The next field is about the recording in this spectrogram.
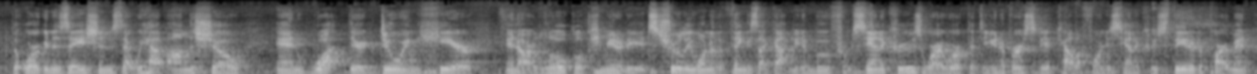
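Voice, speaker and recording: Upbeat male host working a live stage crowd, mid pitch, roomy sound. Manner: upbeat, chatty, many fillers. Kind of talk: live show hosting. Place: off-center stage of an arts center, live audience. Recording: echoey room with faint noise.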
